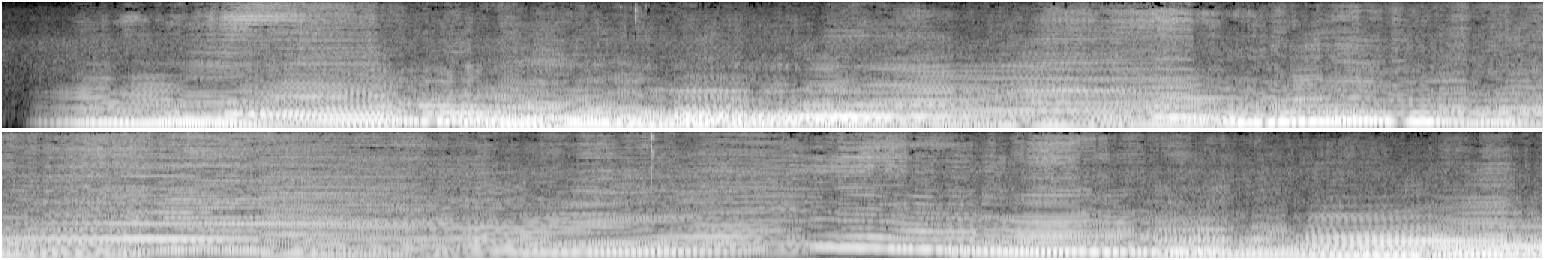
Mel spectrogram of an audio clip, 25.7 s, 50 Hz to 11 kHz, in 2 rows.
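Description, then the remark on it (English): A lightning crack slowed down electronically into a loud, continuous low drone, its layered tones bending and sliding in pitch like a foghorn for about 25 seconds, with no talking. “This is not the thunder, this is the actual crack of lightning.”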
